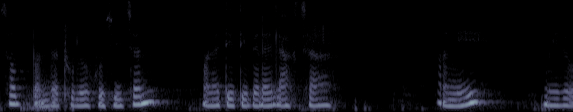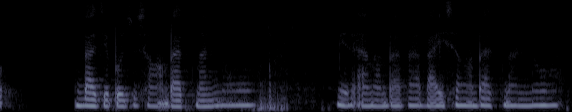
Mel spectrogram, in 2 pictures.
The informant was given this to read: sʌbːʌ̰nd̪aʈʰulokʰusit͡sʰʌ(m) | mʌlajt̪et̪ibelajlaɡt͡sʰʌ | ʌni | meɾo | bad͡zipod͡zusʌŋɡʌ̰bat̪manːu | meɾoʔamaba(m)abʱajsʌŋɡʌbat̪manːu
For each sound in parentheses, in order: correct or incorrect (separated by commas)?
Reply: incorrect, incorrect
